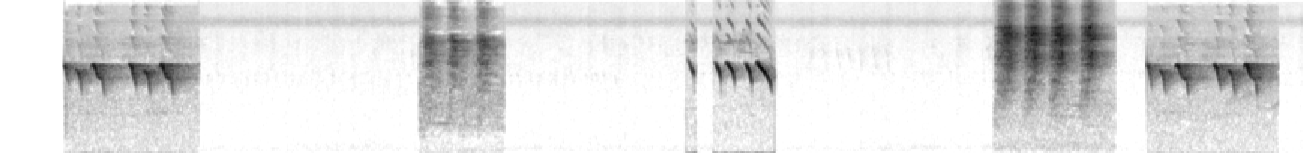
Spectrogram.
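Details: Long-tailed shrike used as a lure bird in Java, Indonesia, singing bursts of rapid harsh rasping notes that alternate with quick series of sharp falling chirps. Each phrase lasts about a second, separated by short silences.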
